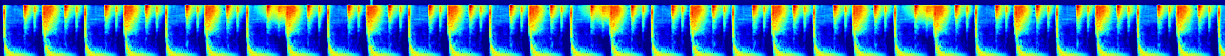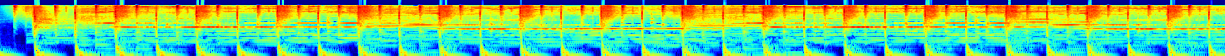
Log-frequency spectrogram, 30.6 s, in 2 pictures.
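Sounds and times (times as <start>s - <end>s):
80s Re Drum drum machine beat at 118 BPM: 0.0s - 30.6s.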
